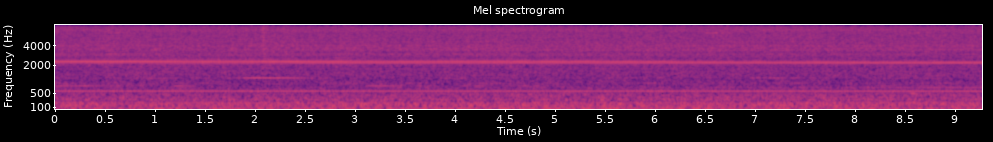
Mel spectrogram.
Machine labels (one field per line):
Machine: pump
